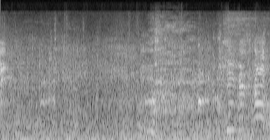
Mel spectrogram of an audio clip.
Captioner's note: batuk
